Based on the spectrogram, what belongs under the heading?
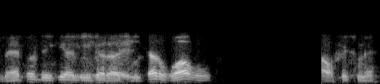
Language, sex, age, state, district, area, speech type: Urdu, male, 30-45, Telangana, Hyderabad, urban, conversation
